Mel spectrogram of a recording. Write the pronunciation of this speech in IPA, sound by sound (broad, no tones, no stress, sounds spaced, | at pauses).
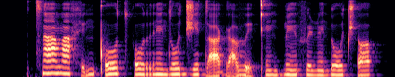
t͡s ã β ã h ḛ ŋ pʼ o t͡sʼ o r ẽ d o d͡ʒ e d a̰ ɡ a̰ β ḛ kʼ ẽ ɡ ɓ ẽ f e ɳ ẽ ɗ o t͡ʃʼ ʌ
